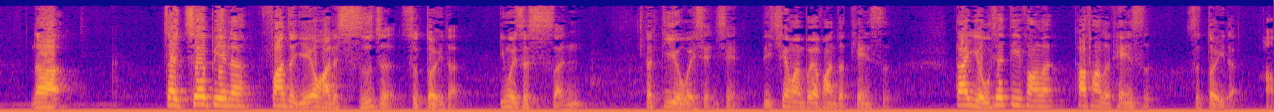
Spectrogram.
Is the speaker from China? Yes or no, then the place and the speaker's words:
yes; China; 我们是中国人啊，东方人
